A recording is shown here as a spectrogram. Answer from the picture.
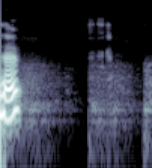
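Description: A woman's voice ends a word in the first moment, then near silence follows.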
